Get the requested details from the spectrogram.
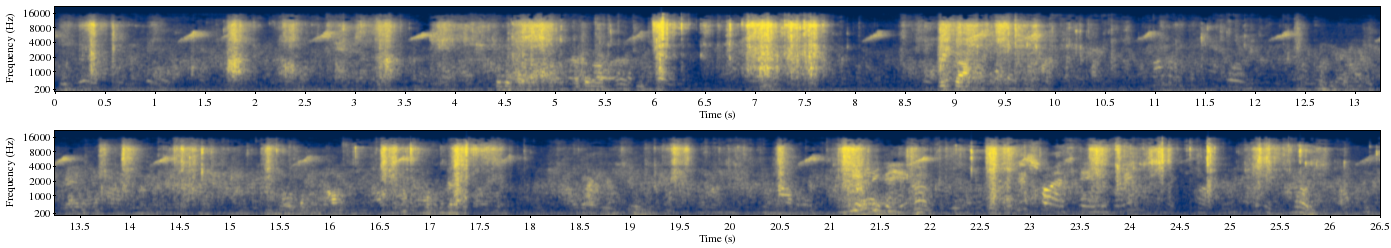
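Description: A monkey rustles and crunches through dry leaves close by.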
